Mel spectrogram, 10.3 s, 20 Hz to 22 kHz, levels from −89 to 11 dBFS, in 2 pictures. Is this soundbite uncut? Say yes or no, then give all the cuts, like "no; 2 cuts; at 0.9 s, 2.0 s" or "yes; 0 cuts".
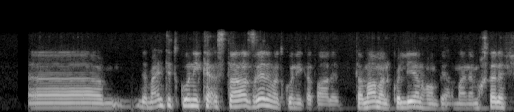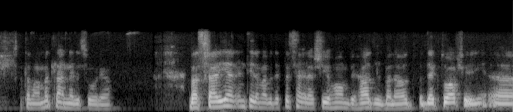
no; 1 cut; at 5.3 s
